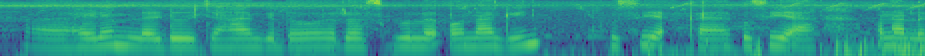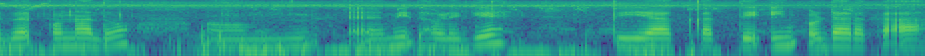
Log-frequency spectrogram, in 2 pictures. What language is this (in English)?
Santali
